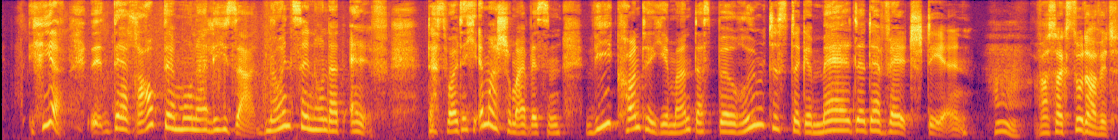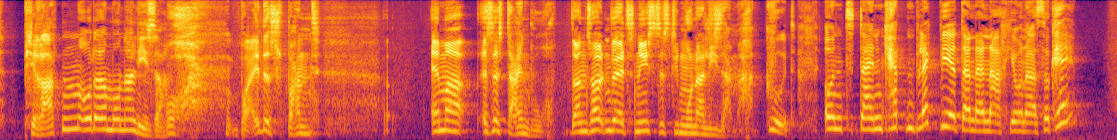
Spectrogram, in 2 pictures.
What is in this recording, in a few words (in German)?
Hoerspiel; Erwischt Zeitreise ins Verbrechen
